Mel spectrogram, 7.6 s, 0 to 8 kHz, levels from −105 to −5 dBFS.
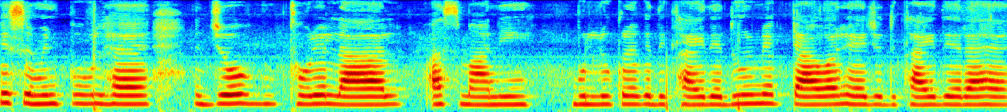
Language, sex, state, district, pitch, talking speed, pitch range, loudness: Hindi, female, Bihar, West Champaran, 220 Hz, 180 wpm, 215-230 Hz, -15 LUFS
